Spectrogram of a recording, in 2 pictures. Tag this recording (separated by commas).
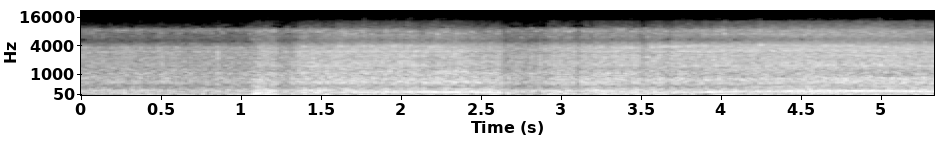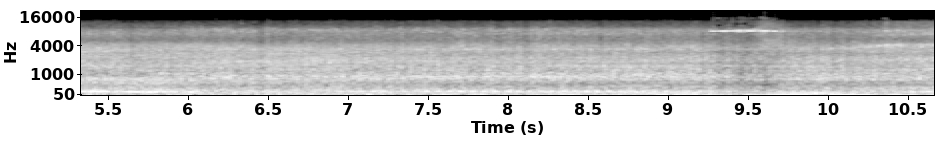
Siren, Fire engine, Emergency vehicle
